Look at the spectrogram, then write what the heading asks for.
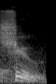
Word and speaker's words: Shu: We call that shoe. Rhymes with shoe, the things on the feet.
